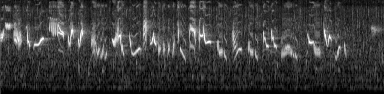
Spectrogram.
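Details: Garden warbler delivering a long, steady warble of rapid varied notes, sweet and scratchy in turn, lasting over four seconds before a single faint note ends it.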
